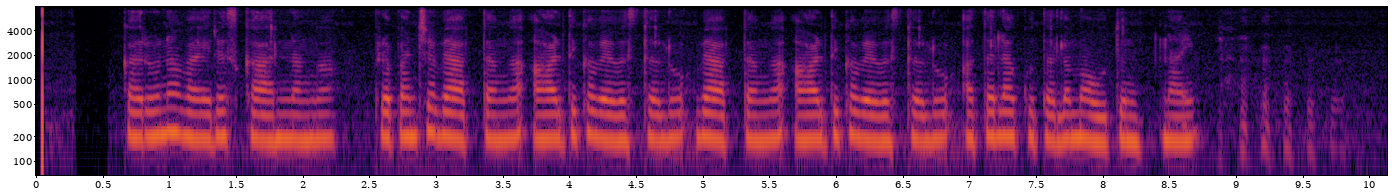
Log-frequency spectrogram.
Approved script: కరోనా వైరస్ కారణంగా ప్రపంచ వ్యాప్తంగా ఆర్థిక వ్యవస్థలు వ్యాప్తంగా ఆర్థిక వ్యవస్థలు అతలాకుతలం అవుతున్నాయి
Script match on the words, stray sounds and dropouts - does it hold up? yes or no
no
